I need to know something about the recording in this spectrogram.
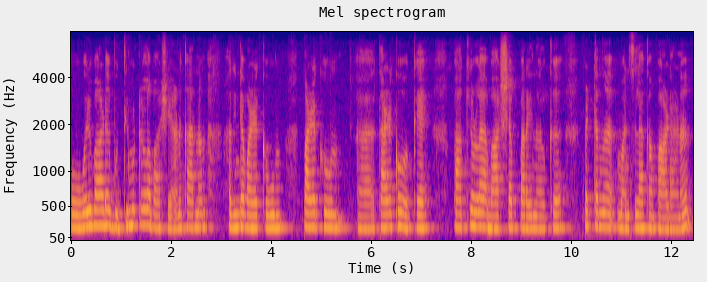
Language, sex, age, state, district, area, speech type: Malayalam, female, 18-30, Kerala, Kollam, rural, spontaneous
